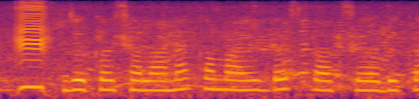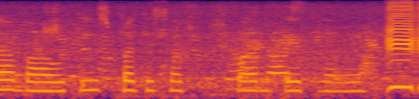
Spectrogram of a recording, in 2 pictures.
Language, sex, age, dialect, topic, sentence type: Bhojpuri, female, 18-24, Northern, banking, statement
